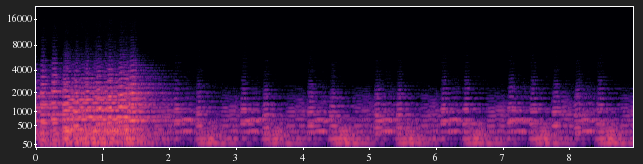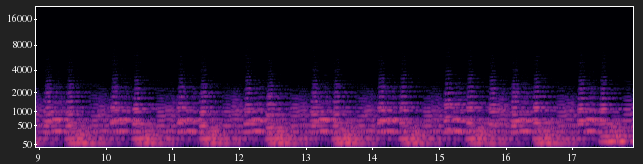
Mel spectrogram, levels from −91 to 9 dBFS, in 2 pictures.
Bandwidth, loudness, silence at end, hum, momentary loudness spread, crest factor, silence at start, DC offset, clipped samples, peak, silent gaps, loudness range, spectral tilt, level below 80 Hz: 7.8 kHz; -34 LUFS; 0 s; none; 16 LU; 22 dB; 0 s; under 0.1%; under 0.1%; -12 dBFS; none; 10 LU; -7.5 dB/octave; -50 dBFS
